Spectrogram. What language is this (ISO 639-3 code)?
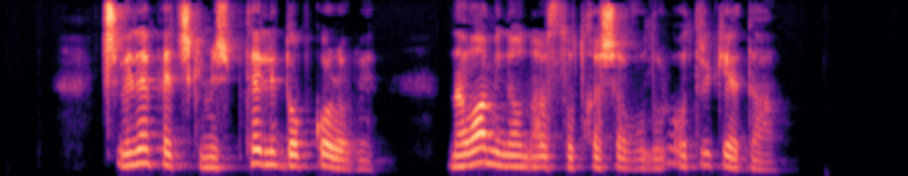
lzz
